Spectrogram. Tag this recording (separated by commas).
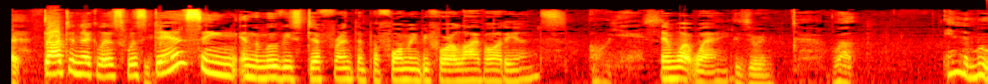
Speech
